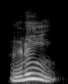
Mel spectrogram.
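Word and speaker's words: णि: Ni, Sanskrit word, it's written Ni, but when you pronounce it, it is not ni, it's ni. Just twist your tongue a little. It's the same na that is used in Krishna.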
